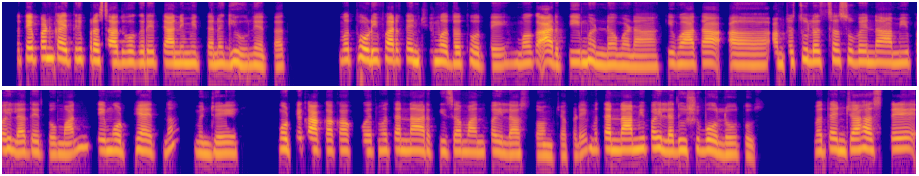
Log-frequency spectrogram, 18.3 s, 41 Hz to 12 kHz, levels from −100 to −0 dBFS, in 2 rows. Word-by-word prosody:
तर - - -11
ते 270 - +10
पण 280 -1 +6
काहीतरी 255 -2 +4
प्रसाद 220 -4 +4
वगैरे 210 0 -1
त्यानिमित्ताने 200 -1 +1
घेऊन 185 -3 -1
येतात. 160 -1 -4 0.6
मग 245 - 0
थोडीफार 240 -3 +5
त्यांची 225 -2 -1
मदत 200 -3 +1
होते. 170 -4 -4
मग 200 +2 -3
आरती 215 0 +6
म्हणणं 185 -5 0
म्हणा 160 -1 -3
किंवा 195 -1 +1
आता 200 +1 +3
अ, 190 - 0 0.4
आमच्या 200 +1 -4
चुलत 220 -4 0
सासूबाईंना 215 -2 -1
आम्ही 200 0 -3
पहिला 215 -4 0
देतो 175 -3 -6
मान 165 +10 -3
ते 210 - -1
मोठे 205 +1 -2
आहेत 200 -3 +2
ना, 230 - -6 0.2
म्हणजे 175 0 -3 0.5
मोठे 230 +1 -1
काका-काकू 210 -2 +2
आहेत. 195 - -4
मग 210 - -3
त्यांना 210 -1 +1
आरतीचा 195 0 -4
मान 190 -1 -3
पहिला 175 -4 -3
असतो 165 -2 -9
आमच्याकडे. 150 +2 -8
मग 220 -1 -7
त्यांना 220 -1 +4
आम्ही 220 +2 +3
पहिल्या 235 -5 +2
दिवशी 215 +2 -2
बोलवतोचं. 165 -8 -2 0.5
मग 195 - -2
त्यांच्या 220 -1 +1
हस्ते 225 0 0
205 Hz, 170 wpm, -23 LUFS, 185-220 Hz, 0.6 s, ते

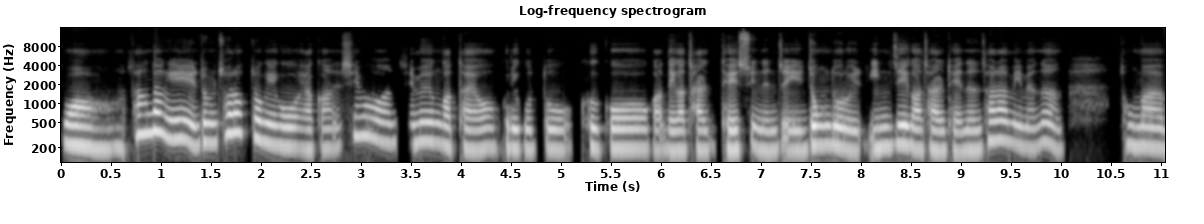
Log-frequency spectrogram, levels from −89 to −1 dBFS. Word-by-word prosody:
와 210 -3 +2
상당히 295 -7 +4
좀 240 +1 +2
철학적이고 250 -10 +2
약간 200 +1 -6
심오한 275 -2 -2
질문 245 +1 -2
같아요. 205 -1 -2
그리고 195 -3 -2
또 195 +1 -3
그거가 195 -1 0
내가 185 -1 -1
잘 185 0 -3
될 190 -1 +1
수 190 +3 -7
있는지 185 -2 -3
이 185 - -7
정도로 220 -4 +3
인지가 210 0 +1
잘 190 -2 -1
되는 185 +1 -4
사람이면은 235 -3 -1 0.6
정말 215 -3 -2
210 Hz, 285 characters per minute, -18 LUFS, 195-240 Hz, 0.6 s, 상당히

